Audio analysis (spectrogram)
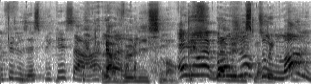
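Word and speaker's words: aveuglissement: L'avelissement. L'avelissement. Pas Avelissement. l'avilissement. L'avelissement. Ça s'écrit Oui.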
